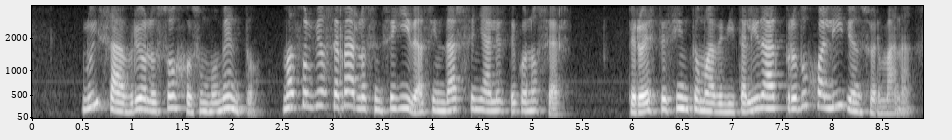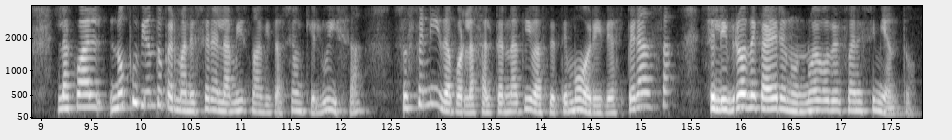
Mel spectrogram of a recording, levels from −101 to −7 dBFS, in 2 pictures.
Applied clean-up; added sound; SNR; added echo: none; none; none; none.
